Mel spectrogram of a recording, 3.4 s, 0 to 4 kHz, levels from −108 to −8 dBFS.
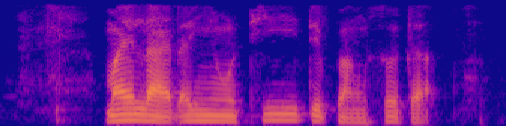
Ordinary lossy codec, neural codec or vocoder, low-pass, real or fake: MP3, 32 kbps; none; 3.6 kHz; real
